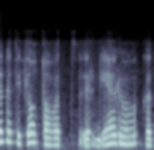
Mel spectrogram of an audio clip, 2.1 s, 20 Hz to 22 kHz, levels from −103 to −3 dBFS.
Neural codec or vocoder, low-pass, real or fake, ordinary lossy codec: none; 7.2 kHz; real; Opus, 16 kbps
